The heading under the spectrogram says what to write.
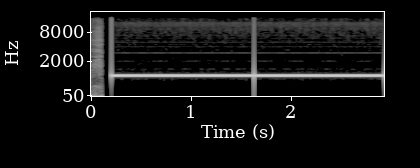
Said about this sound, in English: Like, we're really gonna overblow the beeping out bit this episode. Oh, that's funny. We've done 2 minutes of beeping.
